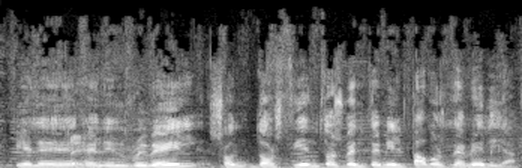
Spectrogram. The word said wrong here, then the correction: Unrivaled: Unrivaled. Vía patrocinador. – O sea, pronúncialo bien, que estamos... a ver, Unrivaled. No es una palabra fácil, ¿eh?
